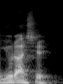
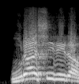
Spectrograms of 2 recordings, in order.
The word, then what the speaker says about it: 유라실: 얘 이름을 이렇게 불러. 유라실이라고 불러. 유라실. 예전에는 우라실이라 그랬어. 우라실. 어, 근데 이것도 발음 잘못하면 우라질이랑 좀 저기할 것 같아서 우유 유라실로 이름을 좀 바꿨어.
